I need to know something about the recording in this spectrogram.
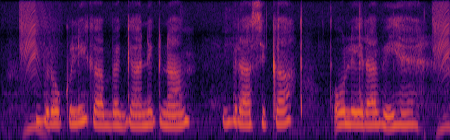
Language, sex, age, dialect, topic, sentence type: Hindi, female, 18-24, Marwari Dhudhari, agriculture, statement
